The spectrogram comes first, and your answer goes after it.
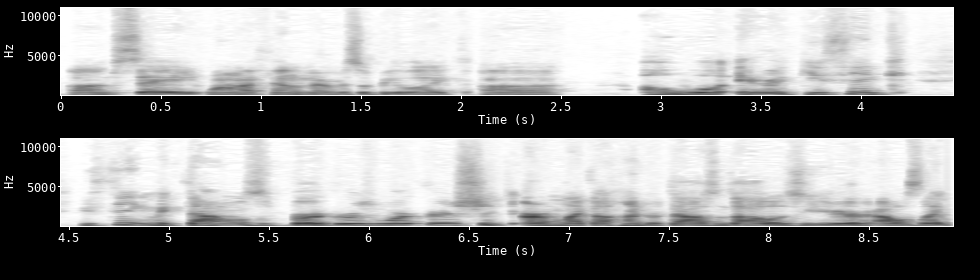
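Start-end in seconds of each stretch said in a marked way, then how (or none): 2.9-8.5 high mock scoffing; high smug mock relative. Mimics mocking family member.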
